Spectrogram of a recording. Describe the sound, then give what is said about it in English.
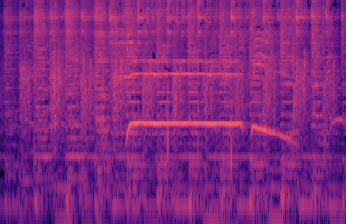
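Gospel music from Fernando Garay's church in Charlottesville, Virginia, carries a rhythmic beat with clap-like hits. A long sustained sung note rises over it midway. “That's music from prosperity gospel preacher Fernando Garay's church in Charlottesville, Virginia.”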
